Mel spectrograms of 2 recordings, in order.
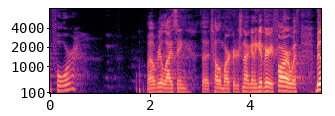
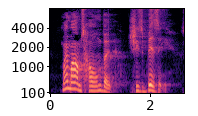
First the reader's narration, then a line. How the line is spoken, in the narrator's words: said Billy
